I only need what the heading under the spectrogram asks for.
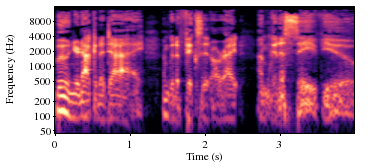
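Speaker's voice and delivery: scary, menacing whisper with eerie intensity. Retelling a scene where Jack speaks to Boone: scary Jack voice. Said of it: "scary voice for Jack".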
